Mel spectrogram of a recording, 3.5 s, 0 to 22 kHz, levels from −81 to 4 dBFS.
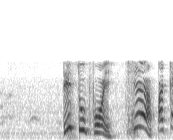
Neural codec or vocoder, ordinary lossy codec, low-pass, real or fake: none; none; 3.6 kHz; real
